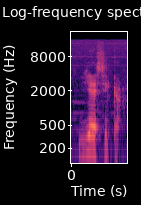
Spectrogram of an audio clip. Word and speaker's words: Jessica: De todas maneras, se pronuncia Jessica.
